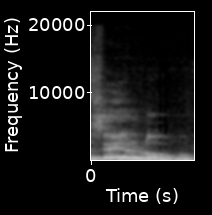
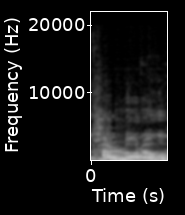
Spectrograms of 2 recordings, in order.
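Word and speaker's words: Thaler: 그리고 최근에는 이제 리처드 세일러, 발음을 세일러라고 발음하는 사람도 있고 리처드 탈러라고 발음하는 사람도 있는데, 아무튼 그 사람도 다니엘 카네만의 영향을 받아서 행동경제학을 한 사람인데 2016년이었죠.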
